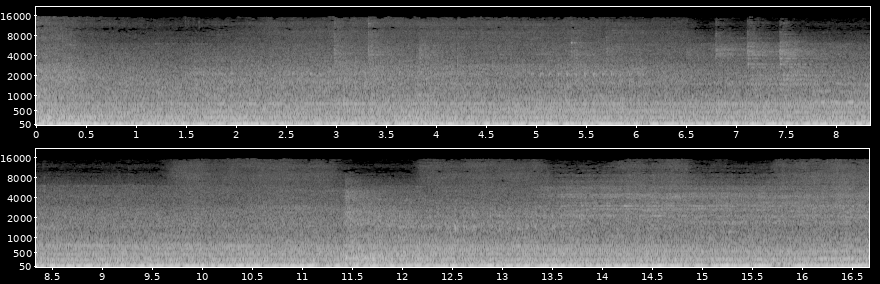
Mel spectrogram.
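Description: Hydraulic machinery hums steadily nearby.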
